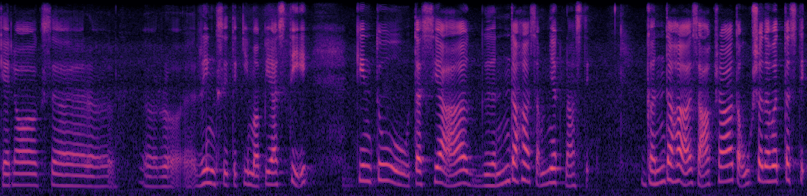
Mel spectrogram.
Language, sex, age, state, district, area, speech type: Sanskrit, female, 45-60, Karnataka, Mandya, urban, spontaneous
